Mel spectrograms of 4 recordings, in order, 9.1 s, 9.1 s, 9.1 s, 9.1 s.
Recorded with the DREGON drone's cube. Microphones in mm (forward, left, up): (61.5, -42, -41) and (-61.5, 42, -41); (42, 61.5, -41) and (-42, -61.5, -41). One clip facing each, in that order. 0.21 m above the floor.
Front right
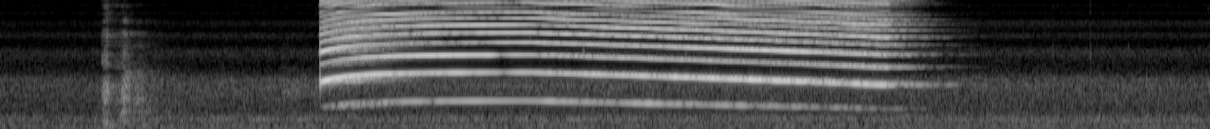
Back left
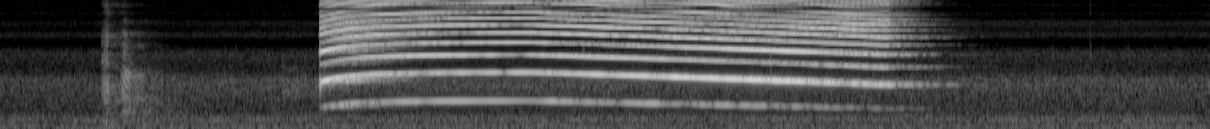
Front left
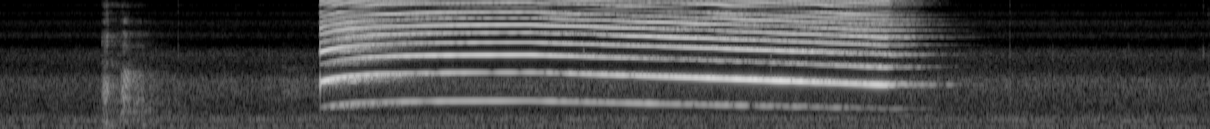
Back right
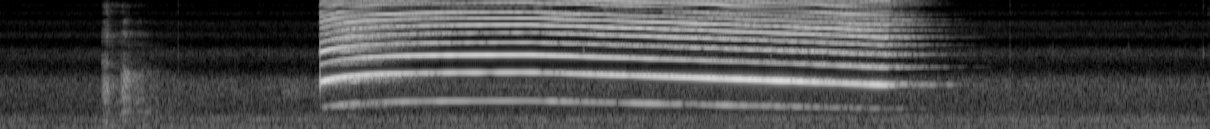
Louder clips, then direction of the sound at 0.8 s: Front right 3 dB, even; 25° right.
